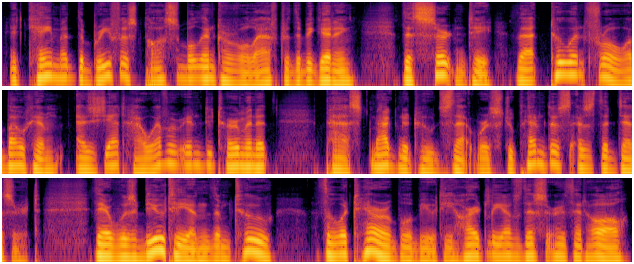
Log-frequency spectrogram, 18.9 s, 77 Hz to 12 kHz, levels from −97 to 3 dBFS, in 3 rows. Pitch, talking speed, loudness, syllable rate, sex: 110 Hz, 145 wpm, -19 LUFS, 4.8 syllables/s, male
